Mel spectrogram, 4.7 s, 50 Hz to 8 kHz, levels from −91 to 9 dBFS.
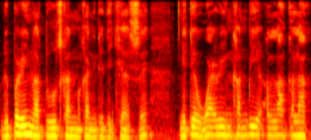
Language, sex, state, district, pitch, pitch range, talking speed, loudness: Nagamese, male, Nagaland, Kohima, 115 Hz, 110-120 Hz, 180 wpm, -20 LUFS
